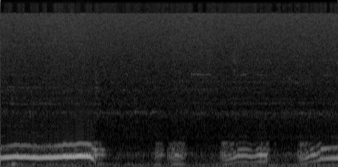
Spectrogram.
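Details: Wild male pigeon courting a female in an Israeli nest box; one long low steady coo ending in a drop, then softer broken cooing notes rising toward the end.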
